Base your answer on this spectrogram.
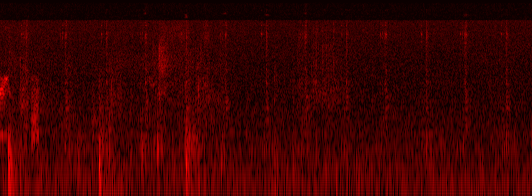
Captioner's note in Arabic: ثرثرة على جهاز لاسلكي الشرطة; دقات الساعة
